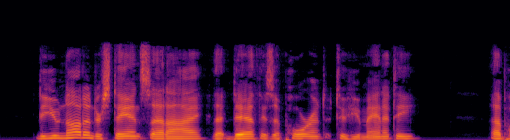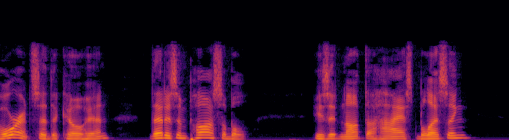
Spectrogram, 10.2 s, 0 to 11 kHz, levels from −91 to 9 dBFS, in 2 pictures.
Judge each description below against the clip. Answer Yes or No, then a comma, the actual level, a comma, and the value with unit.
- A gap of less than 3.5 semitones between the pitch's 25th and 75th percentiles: Yes, average, 2.7 semitones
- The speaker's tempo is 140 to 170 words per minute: Yes, average, 145 wpm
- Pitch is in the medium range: Yes, medium, 155 Hz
